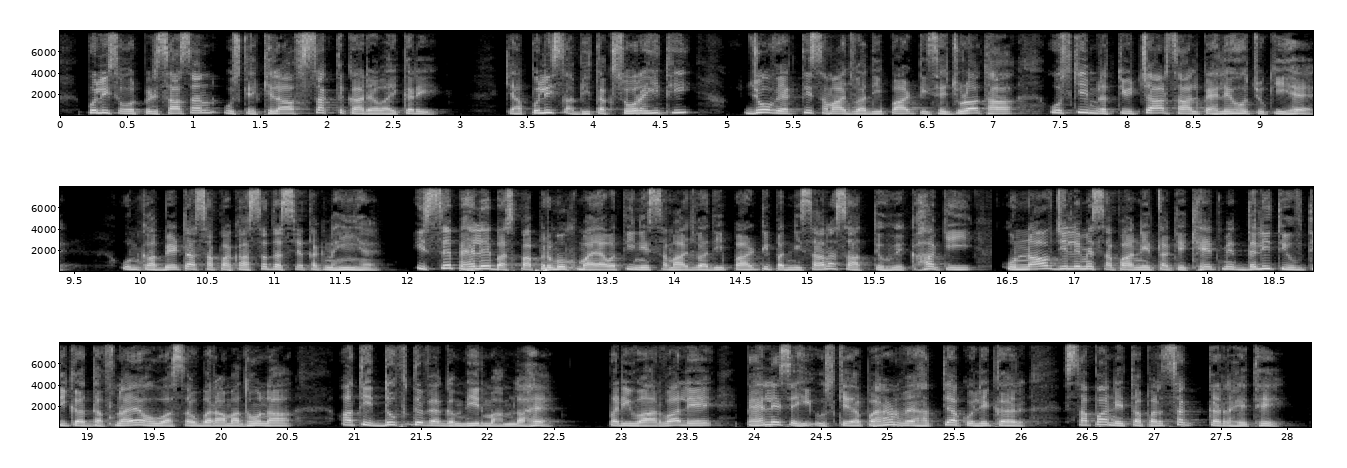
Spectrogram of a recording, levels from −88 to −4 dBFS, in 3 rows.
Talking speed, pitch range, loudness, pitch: 195 wpm, 170-215 Hz, -22 LUFS, 185 Hz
